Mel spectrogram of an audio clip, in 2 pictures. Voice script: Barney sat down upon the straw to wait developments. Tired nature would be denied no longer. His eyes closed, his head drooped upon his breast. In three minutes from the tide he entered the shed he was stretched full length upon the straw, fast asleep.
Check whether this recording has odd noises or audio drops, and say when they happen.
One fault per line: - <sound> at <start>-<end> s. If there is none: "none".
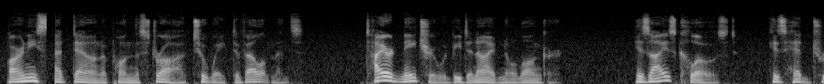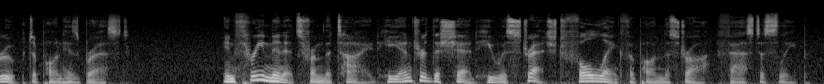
- dropout at 0.5-0.6 s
